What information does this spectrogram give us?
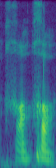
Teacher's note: huruf kha itu naik ke atas seperti ada duri nempel di tenggorokan atas, kita keluarin kha.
